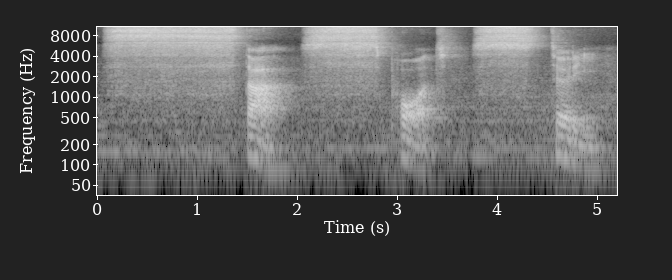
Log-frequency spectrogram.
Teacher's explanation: porque os brasileiros geralmente colocam uma vogal antes desse S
